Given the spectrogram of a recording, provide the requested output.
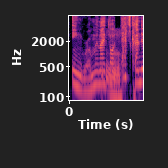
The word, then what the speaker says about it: Ingraham: Now, Laura, Ingraham is pronounced Ingram, and I thought that's kind of interesting.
